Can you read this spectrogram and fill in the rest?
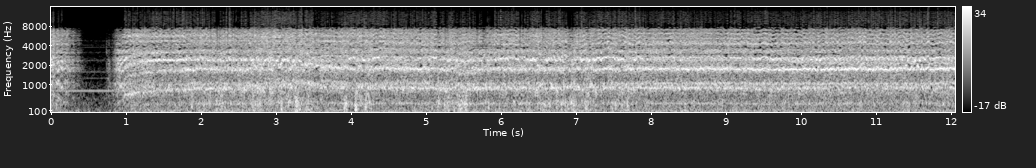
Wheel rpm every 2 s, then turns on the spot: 100, 250, 230, 230, 230, 210.
none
